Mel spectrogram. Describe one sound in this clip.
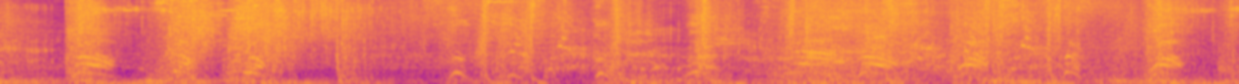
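Creatures screech and snarl.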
